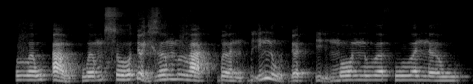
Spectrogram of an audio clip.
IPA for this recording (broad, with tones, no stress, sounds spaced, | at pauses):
v ə˨˦ w ʔ a˧˩ w h w ə˨˦ m s o˨˦ ɗ ə̰˧˨ j ɣ ə˧ m v a˨˩ k̚ ɓ ə˨˩ n ɓ ḭ˧˥ n u˧˩ ɗ ə˨˩ t̚ ʔ ḭ˧˨ m o˧ n u˧ ə̯ h w u˧ ə̯ n ə˧ w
